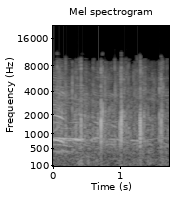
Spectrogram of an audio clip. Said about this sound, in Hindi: तालियों के साथ उनका भी अभिनंदन कीजिए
